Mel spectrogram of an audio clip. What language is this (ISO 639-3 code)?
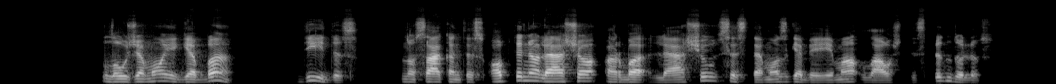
lit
